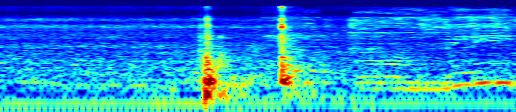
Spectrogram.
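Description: A van door latch clicks sharply.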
